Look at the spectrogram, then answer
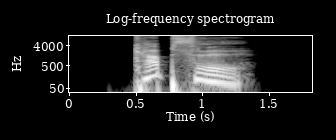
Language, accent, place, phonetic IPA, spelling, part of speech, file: German, Germany, Berlin, [ˈkapsl̩], kapsel, verb, De-kapsel.ogg
- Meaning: inflection of kapseln: 1. first-person singular present 2. singular imperative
